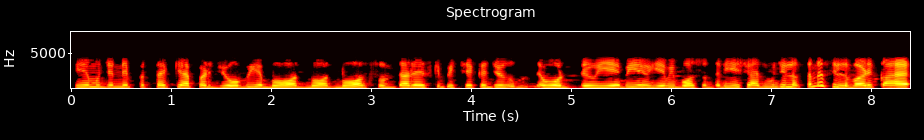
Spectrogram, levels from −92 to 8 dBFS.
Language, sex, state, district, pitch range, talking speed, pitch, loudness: Hindi, female, Bihar, Purnia, 245-275 Hz, 265 wpm, 260 Hz, -24 LUFS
